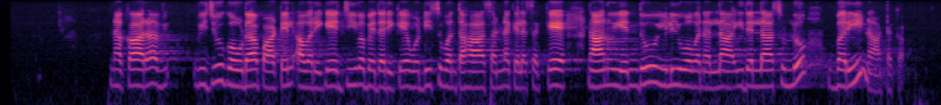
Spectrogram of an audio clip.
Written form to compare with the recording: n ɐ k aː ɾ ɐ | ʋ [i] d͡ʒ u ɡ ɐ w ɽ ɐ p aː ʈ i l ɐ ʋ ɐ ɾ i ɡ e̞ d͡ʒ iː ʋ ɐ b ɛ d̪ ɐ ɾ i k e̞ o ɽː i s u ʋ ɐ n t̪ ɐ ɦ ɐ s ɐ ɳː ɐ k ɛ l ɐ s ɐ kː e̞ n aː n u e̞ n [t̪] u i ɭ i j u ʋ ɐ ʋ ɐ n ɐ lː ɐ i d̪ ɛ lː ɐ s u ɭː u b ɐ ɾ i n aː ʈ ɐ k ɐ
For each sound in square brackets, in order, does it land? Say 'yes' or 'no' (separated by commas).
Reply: yes, no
